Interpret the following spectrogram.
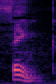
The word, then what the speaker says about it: think: Think, think, think. Olha o TH. Aqui não está tremendo. Estou soprando. Mas você só escuta o sopro.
